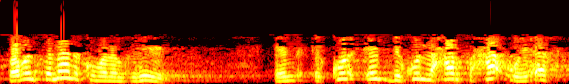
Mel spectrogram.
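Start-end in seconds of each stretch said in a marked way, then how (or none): none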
